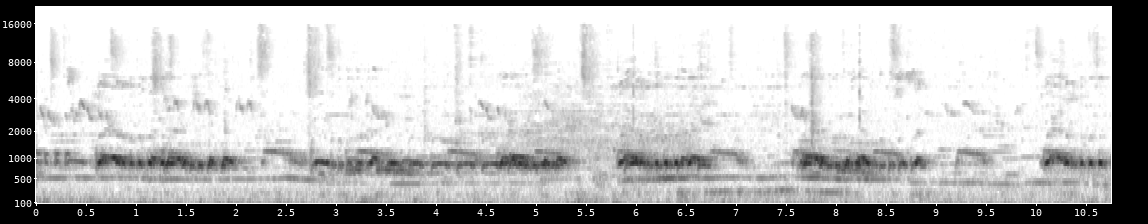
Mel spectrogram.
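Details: Cemani zebra dove singing loudly and clearly: rolling, bubbling coo phrases repeated about every two seconds, each a trilled burst followed by a short pause, with a steady low hum behind.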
